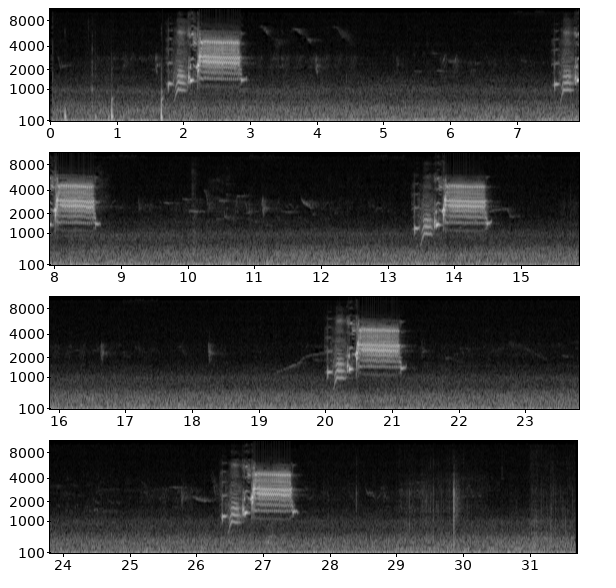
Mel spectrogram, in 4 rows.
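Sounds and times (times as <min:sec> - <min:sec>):
Red-winged Blackbird song: 0:00.0 - 0:15.0, 0:19.3 - 0:29.3.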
